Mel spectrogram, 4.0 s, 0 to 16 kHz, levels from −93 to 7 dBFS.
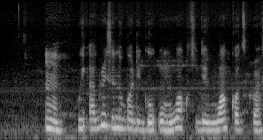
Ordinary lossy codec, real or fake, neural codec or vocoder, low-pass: Opus, 32 kbps; fake; vocoder, 48 kHz, 128 mel bands, Vocos; 14.4 kHz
